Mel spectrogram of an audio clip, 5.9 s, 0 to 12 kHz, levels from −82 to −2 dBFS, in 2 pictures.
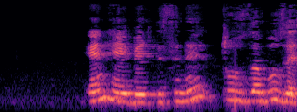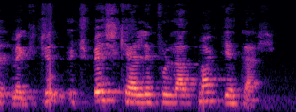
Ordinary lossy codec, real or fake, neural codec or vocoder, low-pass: AAC, 32 kbps; real; none; 10.8 kHz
